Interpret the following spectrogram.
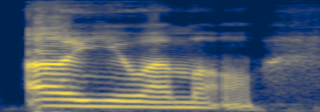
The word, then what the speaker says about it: Lumo: Lumo. It sounds like light or lumen. It's two syllables.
